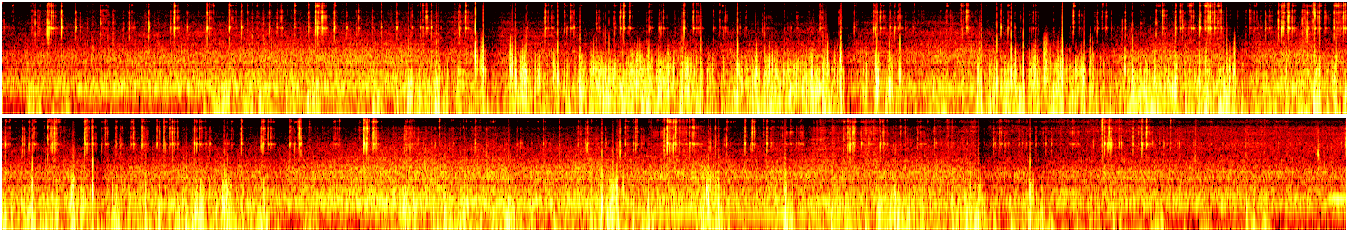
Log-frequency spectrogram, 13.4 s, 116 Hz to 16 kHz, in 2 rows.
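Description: Ride noise from an E100 Eagle electric scooter under way: wind buffeting the microphone, tyre and road rumble with frequent rattles, and a faint motor whine that drops in pitch about two-thirds of the way through.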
